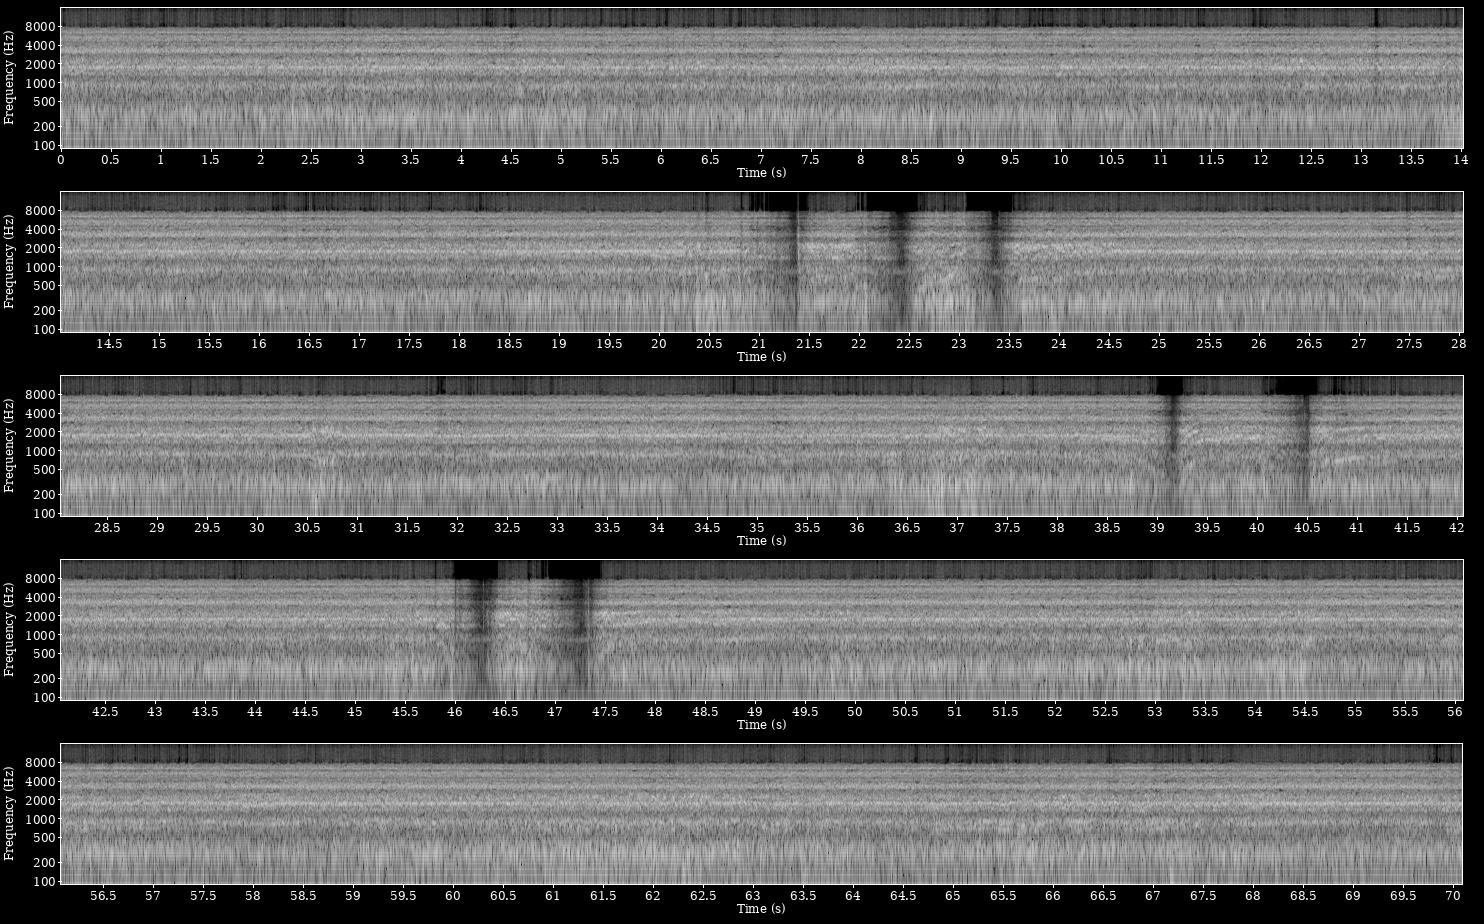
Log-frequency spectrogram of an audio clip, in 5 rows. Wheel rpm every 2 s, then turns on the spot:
230, 230, 230, 220, 220, 230, 230, 230, 230, 210, 90, 130, 230, 230, 230, 230, 230, 230, 220, 120, 200, 230, 150, 130, 230, 230, 230, 230, 230, 230, 230, 230, 230, 220, 230.
20-22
